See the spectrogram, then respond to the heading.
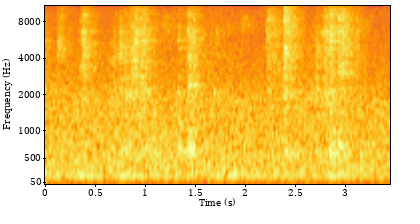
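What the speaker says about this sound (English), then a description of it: "we'll get another little spoon here." Metal utensils clink and rattle in a kitchen as a small spoon is picked out from among them, giving a few faint, sharp taps spaced irregularly with no talk over them.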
